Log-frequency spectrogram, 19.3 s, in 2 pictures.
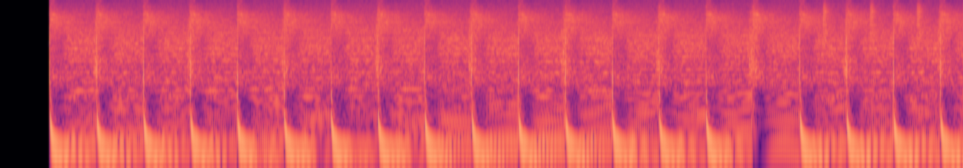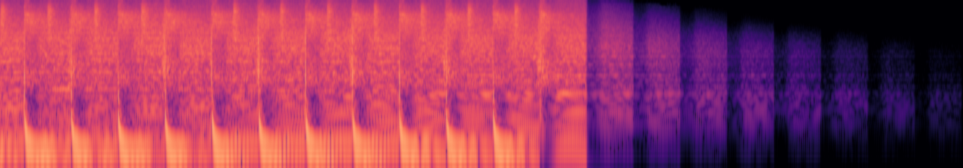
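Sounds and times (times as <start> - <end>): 
beats: 0.5 - 15.5.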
